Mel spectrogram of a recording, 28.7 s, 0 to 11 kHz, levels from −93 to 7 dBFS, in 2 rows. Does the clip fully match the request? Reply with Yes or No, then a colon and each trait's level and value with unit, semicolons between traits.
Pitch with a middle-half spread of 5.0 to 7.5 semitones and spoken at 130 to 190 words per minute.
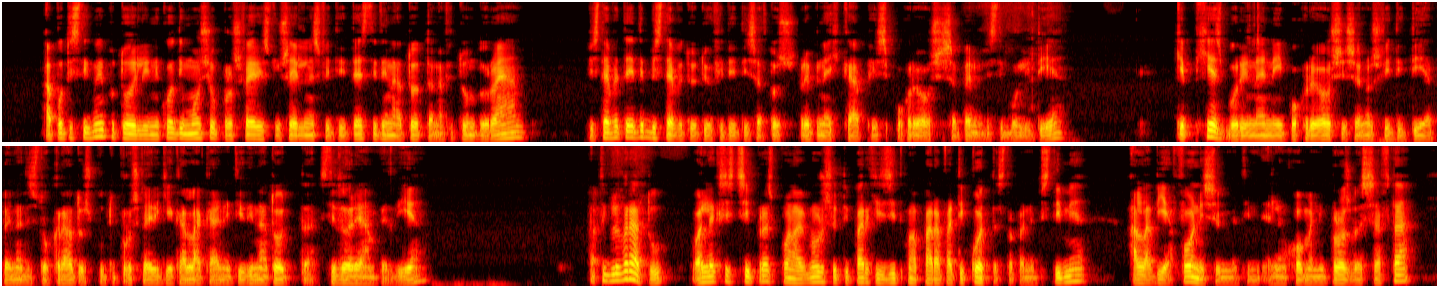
Yes: wide, 5.6 semitones; average, 165 wpm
